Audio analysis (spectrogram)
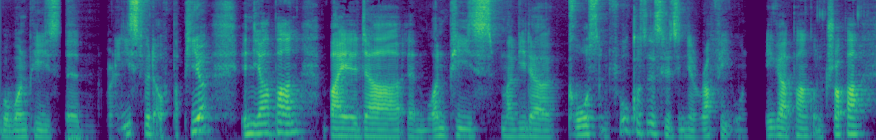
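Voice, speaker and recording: A young man co-hosting a podcast, chatting casually through a comic chapter with lots of fillers and quick asides. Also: fairly low pitch. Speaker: podcast co-host.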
